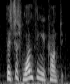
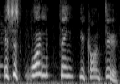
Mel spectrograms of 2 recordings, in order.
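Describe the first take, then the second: First: Said in the usual way. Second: Higher, slow, leaning hard on just; there's JUST one thing, said slowly and pointedly; slow emphatic repeat. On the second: Shown as a demonstration. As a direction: drag it out and land on just.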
